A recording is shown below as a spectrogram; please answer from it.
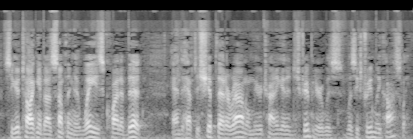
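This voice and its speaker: A man's voice: mid-range voice, rapid-fire, a little mellow. Older man reminiscing over background noise. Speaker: interview guest, film producer. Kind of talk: reminiscing in a TV interview.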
